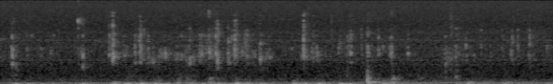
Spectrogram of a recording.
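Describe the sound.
Keyboard typing as someone writes out an answer: many quick, light key clicks in an uneven patter, faint and steady, with no voices.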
